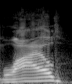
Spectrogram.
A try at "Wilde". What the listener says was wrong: It's Wildy. The E has an accent mark on it. Therefore, you pronounce it. Wildy. It's W-I-L-D-E. Wildy.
